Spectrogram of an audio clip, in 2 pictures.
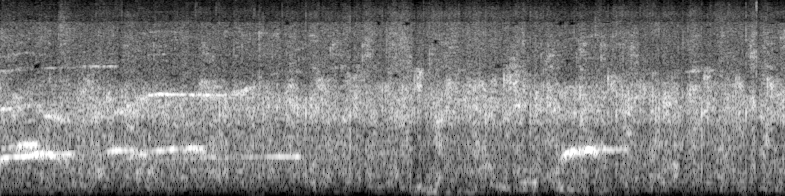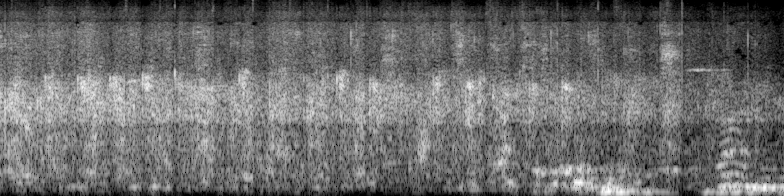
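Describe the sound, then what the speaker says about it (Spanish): Sustained audience applause at a university event in Acatlán, steady clapping filling the whole stretch as a speaker is welcomed, with some voices in the crowd. "Un fuerte aplauso para Paco."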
